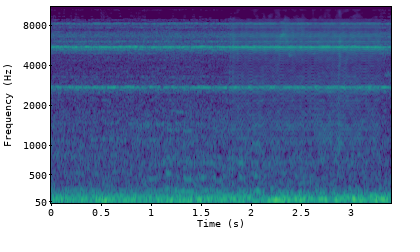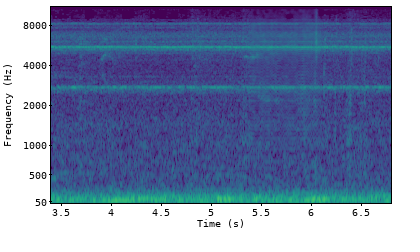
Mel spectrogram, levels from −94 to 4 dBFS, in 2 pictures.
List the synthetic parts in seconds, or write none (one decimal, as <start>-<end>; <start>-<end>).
1.8-3.3; 5.4-6.1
